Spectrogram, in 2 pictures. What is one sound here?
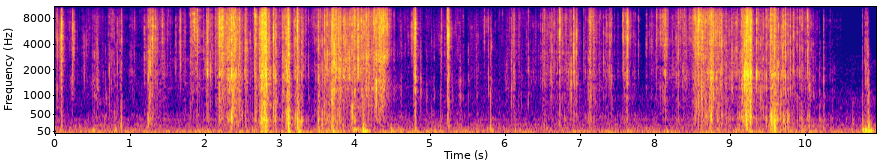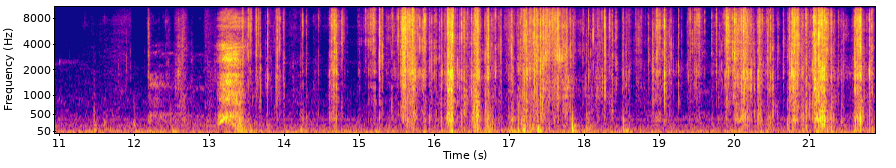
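Foil wrappers crinkle and rustle in someone's hands.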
